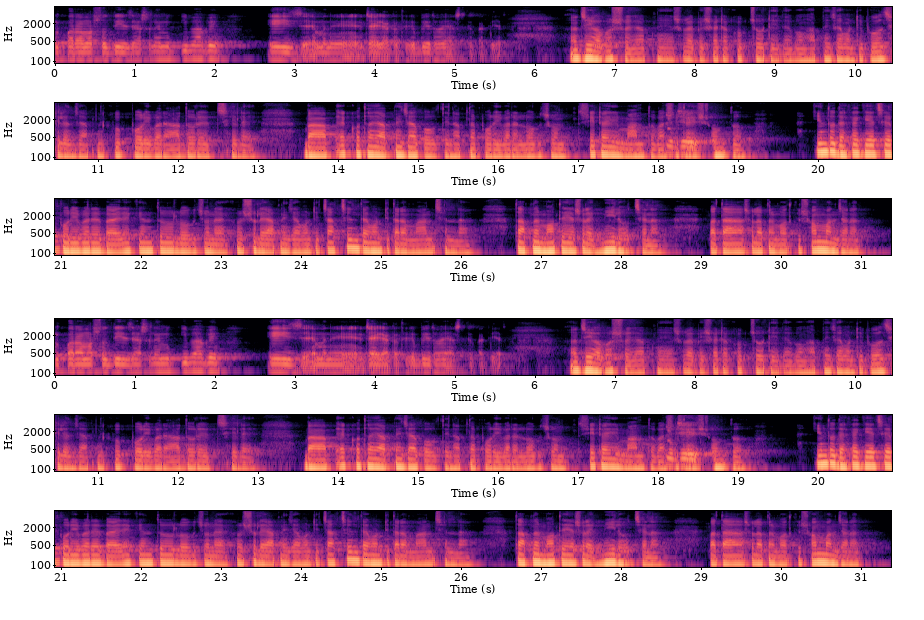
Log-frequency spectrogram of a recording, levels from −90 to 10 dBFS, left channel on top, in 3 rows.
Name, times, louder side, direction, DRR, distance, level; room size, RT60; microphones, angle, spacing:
voice 1, 0.0-2.1 2.7-5.6 18.1-18.8, right 1 dB, 35° right, 8 dB, 1.2 m, -26 dB
voice 2, 5.8-6.2 6.4-19.1 20.0-31.0, left 1 dB, 10° left, 13 dB, 1.0 m, -17 dB
25.5 x 21.5 x 9.5 m, 0.95 s
head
